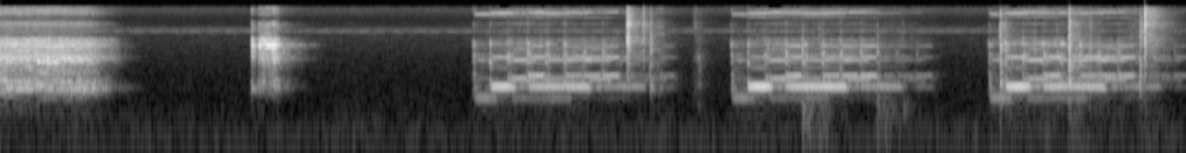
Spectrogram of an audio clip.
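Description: Auldey DX Rescue Driver toy's electronic sound effects through its small speaker. A toned effect cuts off under a second in, followed by a short beep. Then a ringtone-like electronic beeping jingle plays three times in a row, the toy's vehicle-summon call signal.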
